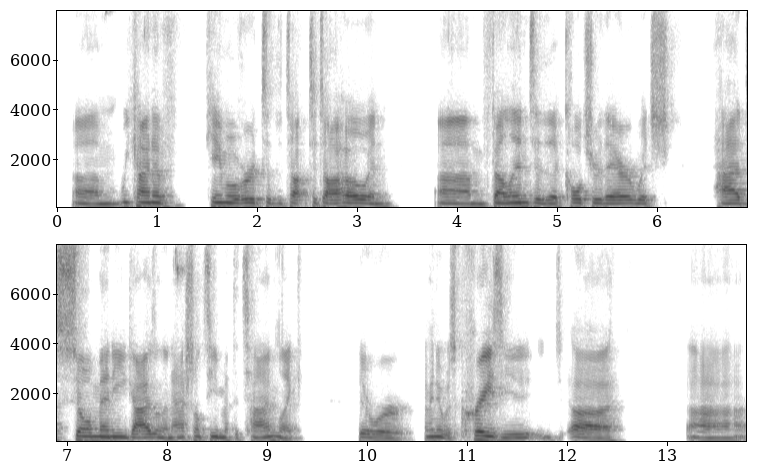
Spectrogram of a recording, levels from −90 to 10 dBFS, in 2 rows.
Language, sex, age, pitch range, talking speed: English, male, 20-39, 125-145 Hz, 175 wpm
